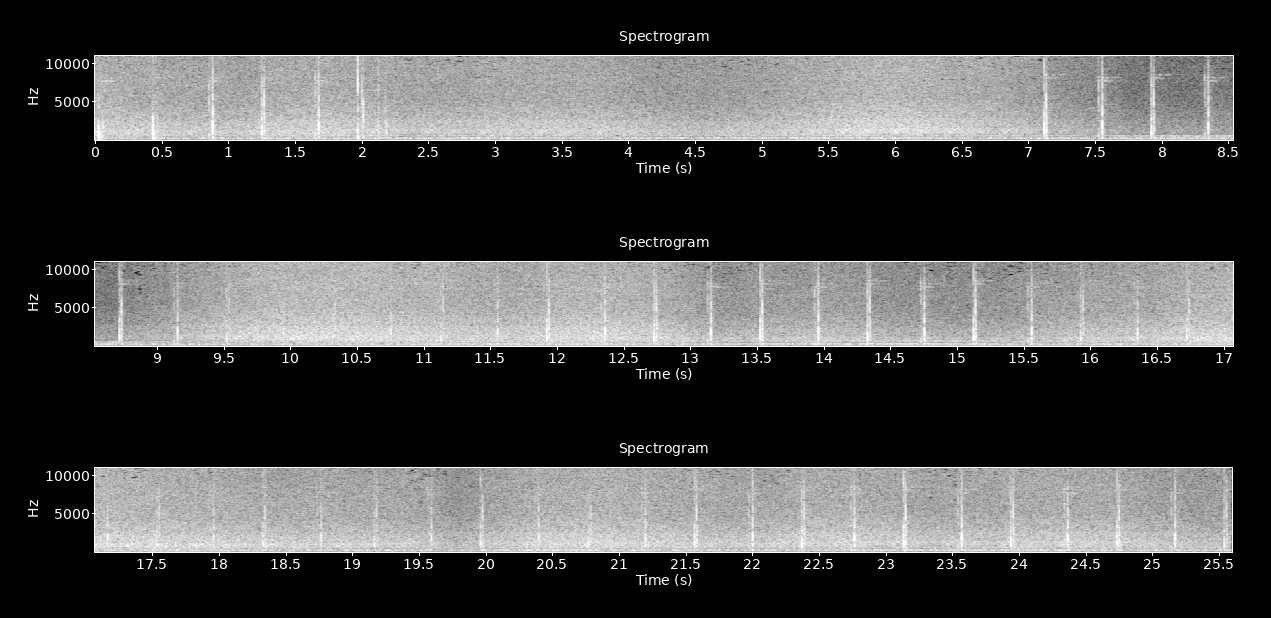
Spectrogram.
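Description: Footsteps tap steadily on a stone walkway.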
